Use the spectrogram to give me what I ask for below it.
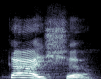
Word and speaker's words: caixa: Essas palavras não são escritas com CH. Elas têm o som do CH, tá certo? Então, quando eu leio caixa, peixe, xarope, enxada, estão ouvindo a pronúncia?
